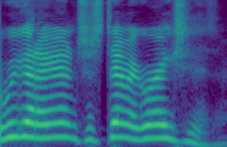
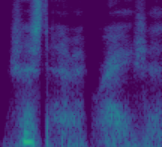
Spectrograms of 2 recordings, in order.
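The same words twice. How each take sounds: First: Much higher, loud mock speech yell; yelled speech line. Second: Sudden soft whisper of the key words "systemic racism". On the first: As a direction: shout the slogan like a rally speech, even the key words. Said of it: "he'll yell in a speech". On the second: Retold or imitated. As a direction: drop to a whisper right after the yelling. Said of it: "whispers the most important part".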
